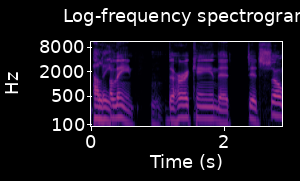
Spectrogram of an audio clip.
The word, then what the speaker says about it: Helene: in the aftermath of, was it Helena? Is that how you pronounce the hurricane? Helene.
